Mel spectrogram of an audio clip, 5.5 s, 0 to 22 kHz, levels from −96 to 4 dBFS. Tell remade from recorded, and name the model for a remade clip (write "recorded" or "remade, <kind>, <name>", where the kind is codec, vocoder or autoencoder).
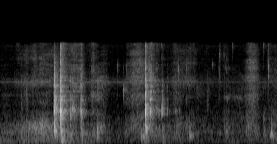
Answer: remade, vocoder, BigVGAN v2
